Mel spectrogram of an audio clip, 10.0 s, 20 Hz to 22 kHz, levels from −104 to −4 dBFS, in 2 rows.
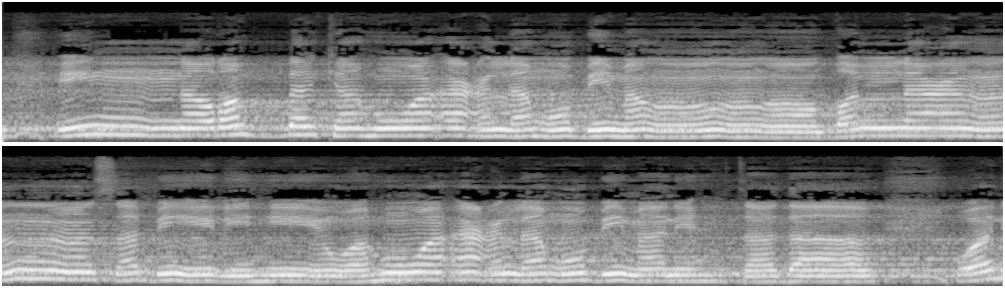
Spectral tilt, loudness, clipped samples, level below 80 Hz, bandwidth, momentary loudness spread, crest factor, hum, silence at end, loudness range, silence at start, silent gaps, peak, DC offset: -6.5 dB/octave; -15 LUFS; under 0.1%; -70 dBFS; 10 kHz; 4 LU; 14 dB; none; 0 s; 1 LU; 0 s; none; 0 dBFS; under 0.1%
